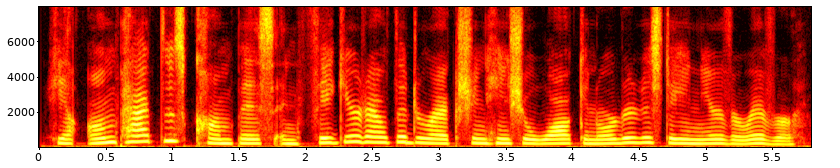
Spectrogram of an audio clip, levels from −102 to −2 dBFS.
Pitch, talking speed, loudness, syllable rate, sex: 250 Hz, 195 wpm, -17 LUFS, 5.1 syllables/s, female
